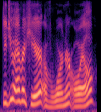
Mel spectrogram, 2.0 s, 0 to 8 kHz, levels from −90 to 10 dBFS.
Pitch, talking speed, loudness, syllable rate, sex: 220 Hz, 205 wpm, -13 LUFS, 4.8 syllables/s, female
